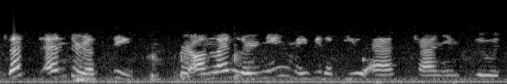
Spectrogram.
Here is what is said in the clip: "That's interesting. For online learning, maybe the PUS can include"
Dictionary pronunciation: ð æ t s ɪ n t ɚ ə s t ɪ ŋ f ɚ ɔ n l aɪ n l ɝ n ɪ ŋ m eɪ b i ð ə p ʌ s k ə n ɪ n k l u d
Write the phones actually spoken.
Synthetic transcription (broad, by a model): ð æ t s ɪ n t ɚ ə s t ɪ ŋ f ɚ ɔ n l aɪ n l ɝ n ɪ ŋ m eɪ b i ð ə f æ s k ə n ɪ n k l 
